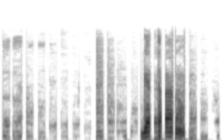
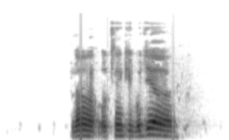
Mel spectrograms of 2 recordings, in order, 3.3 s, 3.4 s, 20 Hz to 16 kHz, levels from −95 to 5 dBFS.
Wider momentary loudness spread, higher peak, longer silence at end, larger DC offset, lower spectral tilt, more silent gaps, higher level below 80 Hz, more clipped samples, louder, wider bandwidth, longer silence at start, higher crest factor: first, 25 LU vs 9 LU; about the same, 0 dBFS vs -2 dBFS; second, 0.4 s vs 0.8 s; neither; about the same, -7.5 dB/octave vs -7 dB/octave; first, 0.35-0.39 s, 0.86-0.91 s, 1.21-1.27 s, 1.38-1.44 s vs none; first, -44 dBFS vs -58 dBFS; neither; about the same, -17 LUFS vs -18 LUFS; second, 7.2 kHz vs 8.8 kHz; second, 0.1 s vs 1.1 s; about the same, 22 dB vs 18 dB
